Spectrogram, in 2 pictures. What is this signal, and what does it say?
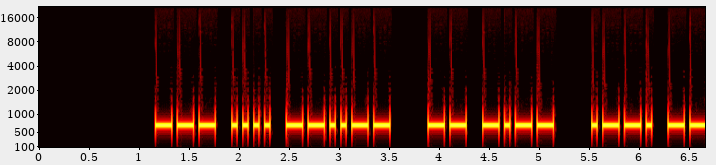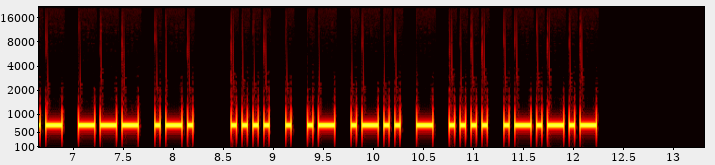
Morse code, heard as a keyed tone, about 21 wpm, 700 Hz. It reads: OH, MY POOR HEALTH.
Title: Sentences from Top 1000 Words - Review Part 3 - 22wpm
